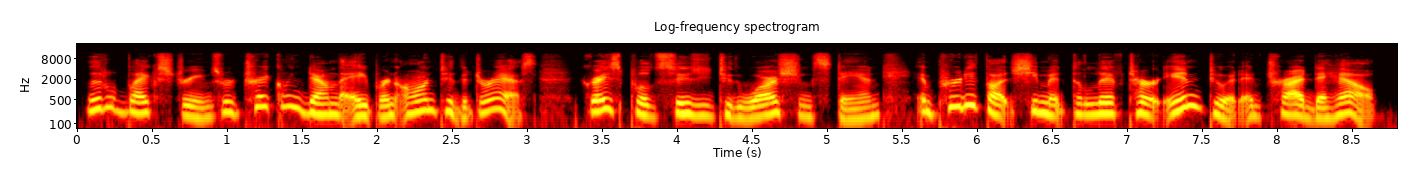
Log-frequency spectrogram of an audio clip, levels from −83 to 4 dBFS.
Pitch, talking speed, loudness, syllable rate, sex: 200 Hz, 225 wpm, -20 LUFS, 5.3 syllables/s, female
